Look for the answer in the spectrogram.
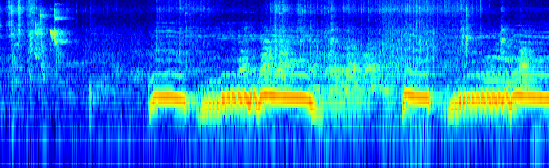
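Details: Male dove calling: smooth, hooting coos at a steady low pitch, one short note, then a longer drawn-out coo with a wavering middle, repeated after a pause.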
